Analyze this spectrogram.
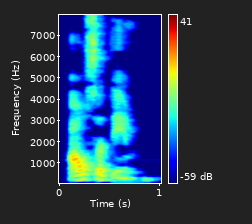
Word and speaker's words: außerdem: Eu posso entonar aqui a última sílaba, a primeira ou a última.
